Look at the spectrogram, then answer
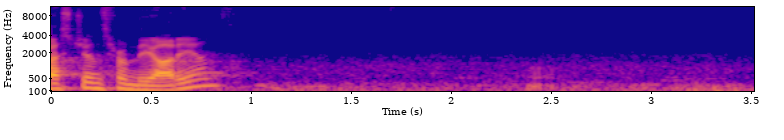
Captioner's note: pause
